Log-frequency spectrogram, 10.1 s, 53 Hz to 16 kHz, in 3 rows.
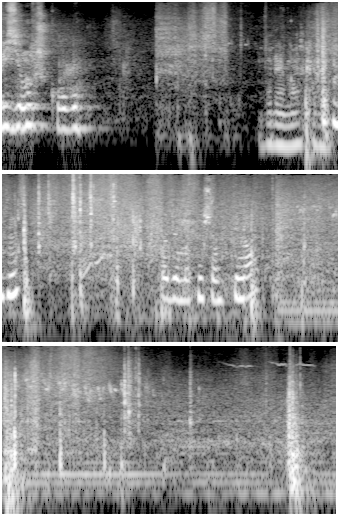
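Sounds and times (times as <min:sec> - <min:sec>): low car hum: 0:03.3 - 0:10.0
car door thudding shut: 0:06.7 - 0:08.0, 0:09.6 - 0:09.9.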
